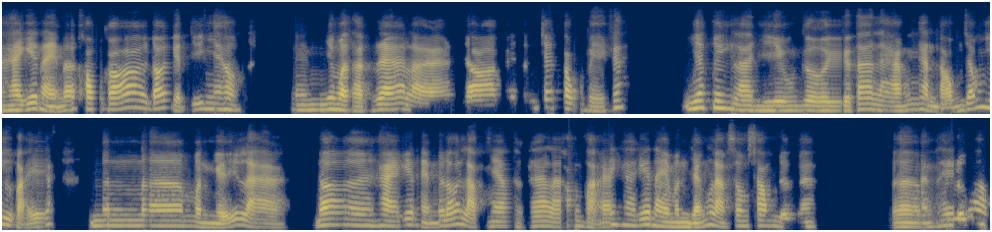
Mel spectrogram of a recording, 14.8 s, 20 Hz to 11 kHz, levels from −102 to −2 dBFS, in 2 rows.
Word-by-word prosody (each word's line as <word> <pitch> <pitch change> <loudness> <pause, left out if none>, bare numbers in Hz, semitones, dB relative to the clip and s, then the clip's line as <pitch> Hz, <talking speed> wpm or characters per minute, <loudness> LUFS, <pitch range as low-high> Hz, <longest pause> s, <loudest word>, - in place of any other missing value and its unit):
hai 145 +1 +4
cái 180 - +4
này 125 -5 +5
nó 140 +3 +2
không 170 -1 +3
có 205 +6 +4
đối 185 +3 +3
nghịch - - -2
với 170 +2 -6
nhau. 165 -4 -1 0.4
Ừm, 145 - -4
nhưng 165 +1 +1
mà 150 - +7
thật 125 -2 +1
ra 160 +2 +5
là 115 -7 +2 0.3
do 145 +2 +3
cái 175 - -15
tính 200 - -18
chất 230 +1 -5
công 180 -5 +1
việc 120 -2 -6
á, 215 - -2 0.5
rất 210 +1 +3 0.2
là 145 -1 +2
nhiều 130 0 -1
người, 130 -1 0
người 130 0 0
ta 165 0 +3
làm 130 -4 0
cái 155 - -9
hành 155 -6 0
động 110 +5 0
giống 175 +7 -1
như 190 -5 0
vậy - - +2
ấy, - - -7 0.3
nên, 155 0 -5
ờ, 150 0 +2
mình 130 -6 -3
nghĩ 110 +8 +1
là 110 -11 +1 0.2
nó 175 +2 +2 0.3
hai 150 -2 +5
cái 180 - -2
này 115 -9 -2
nó 130 +8 -3
đối 180 +3 +1
lập 120 -4 +3
nhau, 140 -1 -1
thật - - -13
ra 140 +1 -1
là 125 -2 0
không 150 0 -10
phải, 125 +4 0
hai 165 -3 -5
cái 185 +1 +2
này 145 -5 +3
mình 125 0 0
vẫn 115 0 +2
làm - - +4
song 150 -1 -3
song 150 0 0
được 125 - -4
mà. 130 0 -5 0.6
Ờ, 120 +1 +1
bạn 115 +1 -4
thấy 165 +3 -3
đúng 170 +3 -1
hông? 190 - -1
150 Hz, 285 wpm, -26 LUFS, 130-170 Hz, 0.6 s, mà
